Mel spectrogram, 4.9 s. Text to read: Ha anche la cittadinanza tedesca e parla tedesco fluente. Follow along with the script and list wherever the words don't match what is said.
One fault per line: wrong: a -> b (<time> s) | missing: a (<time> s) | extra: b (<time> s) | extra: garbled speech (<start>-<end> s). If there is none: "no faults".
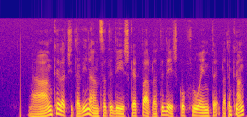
extra: garbled speech (4.4-4.9 s)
